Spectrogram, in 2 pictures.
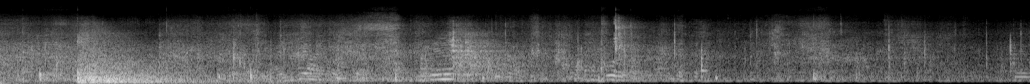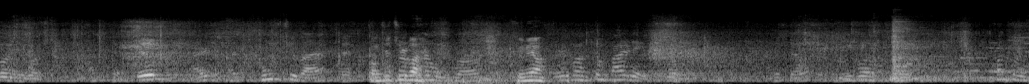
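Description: A man speaks calmly to a group in a large echoing hall.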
